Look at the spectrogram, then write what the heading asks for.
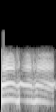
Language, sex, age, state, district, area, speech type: Bengali, female, 18-30, West Bengal, Alipurduar, rural, conversation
